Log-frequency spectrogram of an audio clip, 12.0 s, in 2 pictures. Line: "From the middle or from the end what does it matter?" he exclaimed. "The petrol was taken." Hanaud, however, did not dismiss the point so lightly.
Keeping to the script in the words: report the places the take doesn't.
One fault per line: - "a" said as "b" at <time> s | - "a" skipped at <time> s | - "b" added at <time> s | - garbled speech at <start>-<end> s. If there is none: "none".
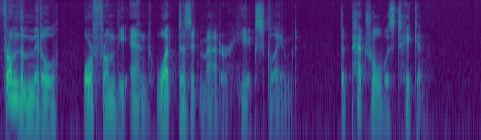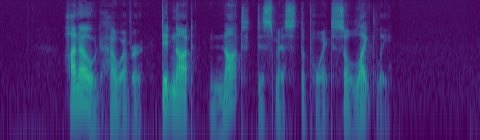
- "not" added at 8.6 s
